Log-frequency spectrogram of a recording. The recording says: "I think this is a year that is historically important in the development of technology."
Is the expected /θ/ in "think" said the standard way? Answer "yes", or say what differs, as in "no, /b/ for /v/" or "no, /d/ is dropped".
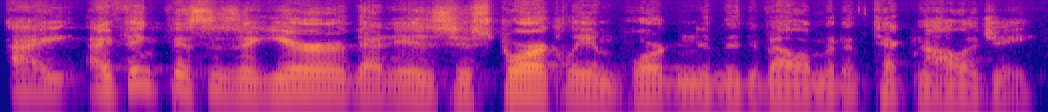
yes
